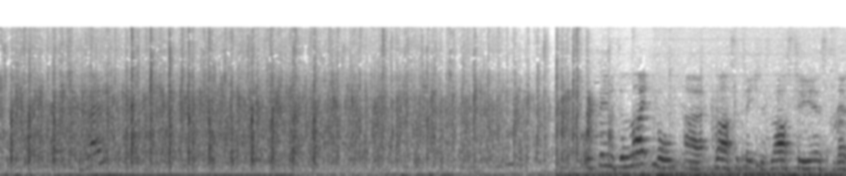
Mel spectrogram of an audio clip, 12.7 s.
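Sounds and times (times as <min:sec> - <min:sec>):
audience applause: 0:00.0 - 0:09.2
speech: 0:09.2 - 0:12.6.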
